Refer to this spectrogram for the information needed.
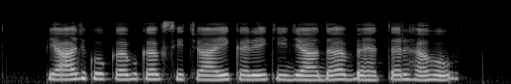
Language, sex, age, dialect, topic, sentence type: Magahi, female, 51-55, Southern, agriculture, question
